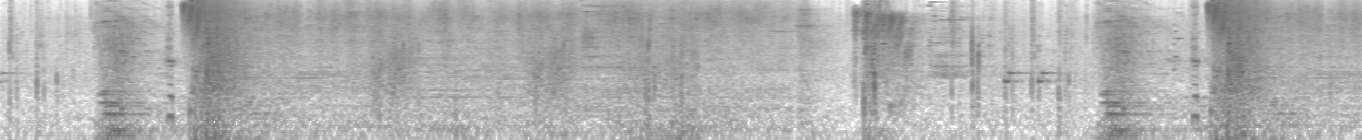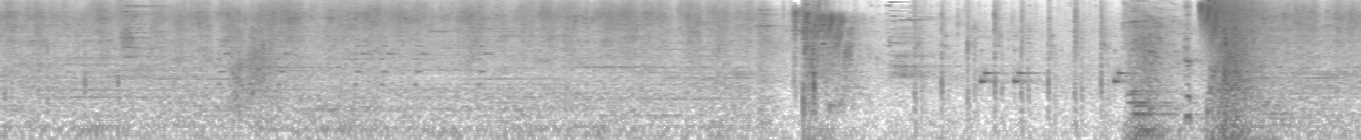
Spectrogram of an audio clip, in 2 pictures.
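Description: A loud magical whoosh swells and fades, several times.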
